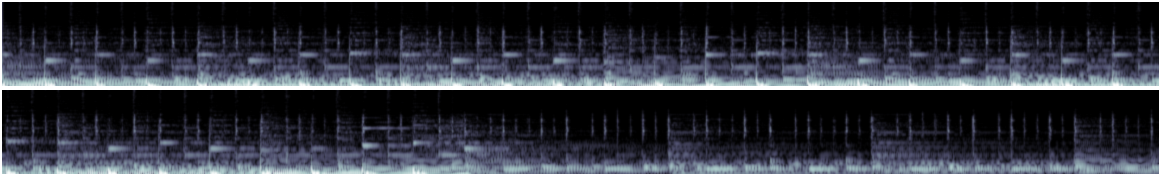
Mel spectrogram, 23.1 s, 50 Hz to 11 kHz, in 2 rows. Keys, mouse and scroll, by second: 0.1 alt+scroll down 1, 3.5-4.1 alt+scroll up 3, 4.2 space, 4.3-5.0 click, 4.6 space, 5.3 t, 5.8-11.3 drag, 14.9-18.3 typing, 19.2 click, 19.7 ctrl+t, 20.6-23.1 drag.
